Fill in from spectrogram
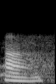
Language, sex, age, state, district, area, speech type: Sindhi, female, 45-60, Maharashtra, Mumbai Suburban, urban, conversation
